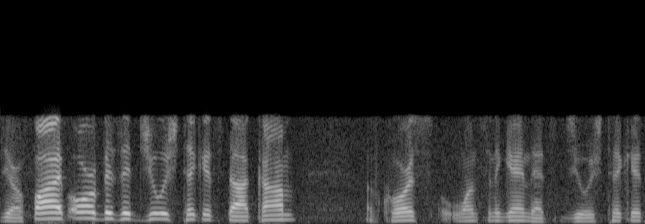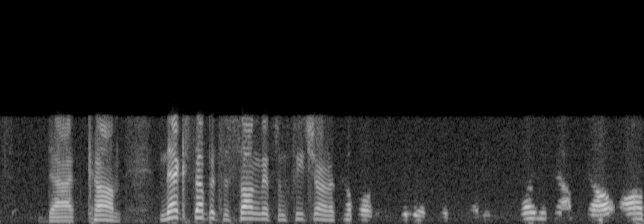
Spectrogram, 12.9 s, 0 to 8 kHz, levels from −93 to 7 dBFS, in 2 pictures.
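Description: A speech recording that reaches the listener over an ADPCM link shows bit errors on the ADPCM link at 0.92–0.95 s and again at 7.14–7.17 s. Flipped bits corrupt the decoder's adaptive step size and prediction, and the error persists for some milliseconds instead of clearing within one sample. Each event is heard as a short pop with a rough, gritty burst and a brief change in level. The light coding damage on the speech fits a 32 kbit/s G.726 coder. From 9.83 s to the end, the speech is suppressed in double talk. This is likely an echo canceller that cannot separate the near talker from loudspeaker echo while both sides speak, so it attenuates its own outgoing signal. Across roughly 3 s the speech dips, thins out and breaks up in pieces, and at its deepest it falls by about 25 dB.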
